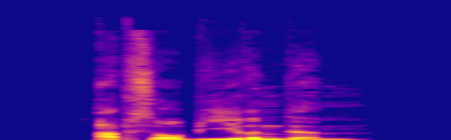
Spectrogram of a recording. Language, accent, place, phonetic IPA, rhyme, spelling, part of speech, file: German, Germany, Berlin, [apzɔʁˈbiːʁəndəm], -iːʁəndəm, absorbierendem, adjective, De-absorbierendem.ogg
- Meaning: strong dative masculine/neuter singular of absorbierend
